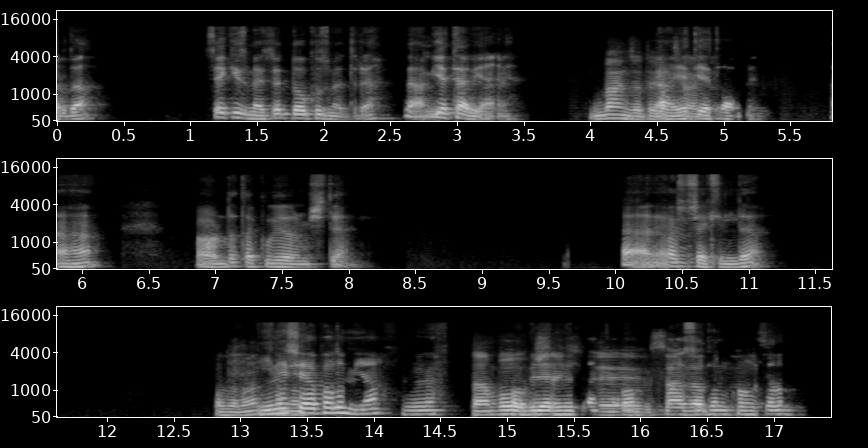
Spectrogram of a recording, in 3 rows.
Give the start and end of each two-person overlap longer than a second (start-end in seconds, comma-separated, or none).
15.0-16.8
